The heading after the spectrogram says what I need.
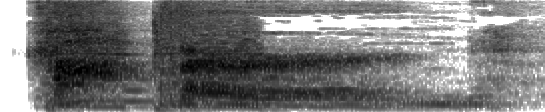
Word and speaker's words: Cockburn: Shakespeare questioned by Nigel Coburn we prefer to pronounce the name as it is spelled Cockburn because it metaphorically conjures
